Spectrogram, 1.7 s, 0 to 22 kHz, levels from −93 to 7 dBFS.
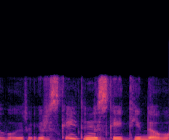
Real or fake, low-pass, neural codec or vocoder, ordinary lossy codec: fake; 9.9 kHz; vocoder, 22.05 kHz, 80 mel bands, Vocos; AAC, 96 kbps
